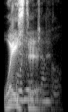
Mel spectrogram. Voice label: announcer saying wasted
